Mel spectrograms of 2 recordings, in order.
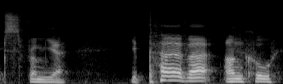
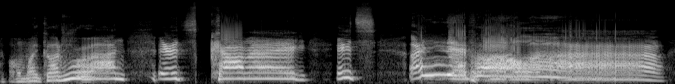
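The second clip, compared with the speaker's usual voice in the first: much higher, louder mock panic; panicked screaming; 12 semitones higher, 8 dB louder, much slower than usual. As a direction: scream like fleeing a monster. Citizens fleeing giant nipple.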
